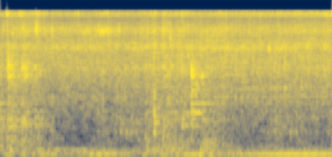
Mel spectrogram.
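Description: Vegetables sizzle and are stirred in a hot pan while cooking capcay with shrimp, carrots going in first; a steady broadband frying hiss with a low hum beneath and a few brief scraping clatters, no talking.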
